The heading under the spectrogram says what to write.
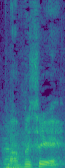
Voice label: "matupoe", minamiyamagata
